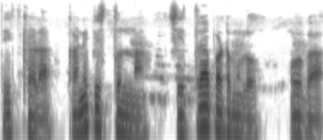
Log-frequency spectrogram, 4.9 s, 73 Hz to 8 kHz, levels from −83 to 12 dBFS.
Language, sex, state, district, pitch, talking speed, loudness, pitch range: Telugu, male, Andhra Pradesh, Sri Satya Sai, 90 Hz, 50 wpm, -19 LUFS, 85-110 Hz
